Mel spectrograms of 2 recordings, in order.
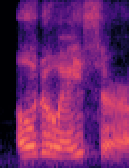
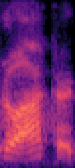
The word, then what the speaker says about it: Odoacer: when the Germanic ruler, general Odoacer, or Odoacer, depending on how you pronounce it, is able to oust the emperor in Ravenna.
